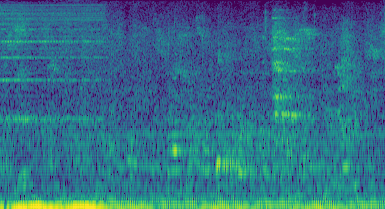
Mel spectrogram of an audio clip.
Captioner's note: dramatic music; people chattering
